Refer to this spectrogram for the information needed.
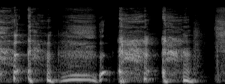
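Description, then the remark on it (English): A run of several quick, harsh coughs, bunched together with a throaty, voiced catch between bursts, like someone briefly choking on a laugh. “Sorry, I was just coughing at, at the thought of you thinking that we can't talk about trees for an entire hour.”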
